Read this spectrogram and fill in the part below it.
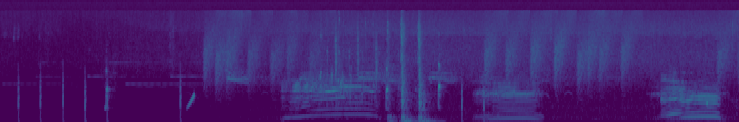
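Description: Cows mooing on the farm in Stardew Valley, several long, deep, tonal moos one after another, led in by a few sharp clicks, fairly clear with no talking.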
